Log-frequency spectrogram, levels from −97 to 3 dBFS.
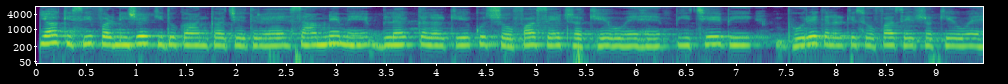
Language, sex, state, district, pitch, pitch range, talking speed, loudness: Hindi, female, Jharkhand, Deoghar, 230 Hz, 220-240 Hz, 185 wpm, -17 LUFS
